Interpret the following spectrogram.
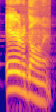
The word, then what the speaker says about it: ergon: The word work, write it down please, in Greek and Hebrew is the word ergon. And that's spelled E-R-G-O-N, ergon.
